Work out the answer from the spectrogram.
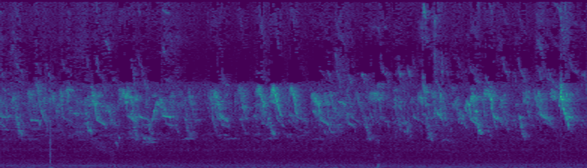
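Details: Several Lowland white-eyes (Matang dulong) relaxing, foraging and preening give dense, overlapping high-pitched twittering notes, many short downslurred chips in quick succession, with a constant low hum and a few soft knocks below.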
